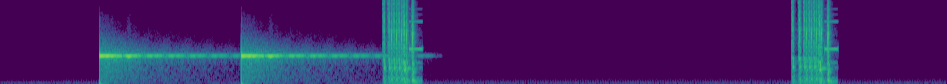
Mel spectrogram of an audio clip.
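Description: Short electronic game chimes ring out and fade.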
